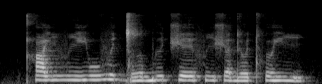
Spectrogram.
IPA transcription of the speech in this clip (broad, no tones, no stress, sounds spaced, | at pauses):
qʰ a j i v i j u v e ɡ͡ǀ ɵ b ɨ t͡ʃ e f i ʃ ɐ d ɵ tʰ ɵ j i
